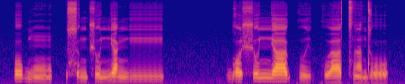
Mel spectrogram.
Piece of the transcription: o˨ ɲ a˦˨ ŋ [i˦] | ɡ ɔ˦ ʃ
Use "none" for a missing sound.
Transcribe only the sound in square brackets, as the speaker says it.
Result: iː˦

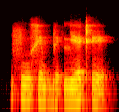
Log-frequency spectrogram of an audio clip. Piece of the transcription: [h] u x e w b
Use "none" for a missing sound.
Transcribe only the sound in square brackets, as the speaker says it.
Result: f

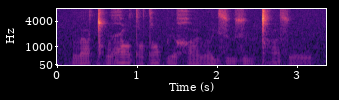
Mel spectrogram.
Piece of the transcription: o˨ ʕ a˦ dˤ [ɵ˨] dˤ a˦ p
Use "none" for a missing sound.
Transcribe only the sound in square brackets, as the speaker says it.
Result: ɵ˨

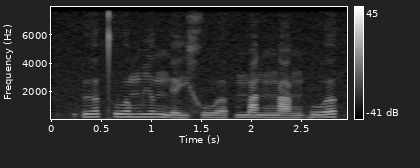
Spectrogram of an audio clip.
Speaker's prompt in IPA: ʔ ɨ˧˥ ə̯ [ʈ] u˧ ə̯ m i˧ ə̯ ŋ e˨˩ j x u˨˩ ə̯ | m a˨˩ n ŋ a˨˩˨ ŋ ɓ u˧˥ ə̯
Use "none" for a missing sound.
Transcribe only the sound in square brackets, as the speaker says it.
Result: t̪ʰ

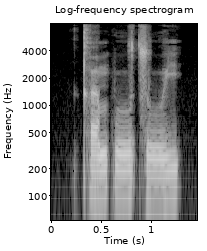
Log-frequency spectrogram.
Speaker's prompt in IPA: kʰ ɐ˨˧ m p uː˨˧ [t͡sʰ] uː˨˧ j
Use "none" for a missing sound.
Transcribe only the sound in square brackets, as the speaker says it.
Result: t͡s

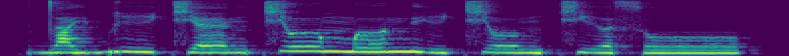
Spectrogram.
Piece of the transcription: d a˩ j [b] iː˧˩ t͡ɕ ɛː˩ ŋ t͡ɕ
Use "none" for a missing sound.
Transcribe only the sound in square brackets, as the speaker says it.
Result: b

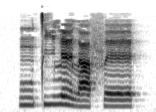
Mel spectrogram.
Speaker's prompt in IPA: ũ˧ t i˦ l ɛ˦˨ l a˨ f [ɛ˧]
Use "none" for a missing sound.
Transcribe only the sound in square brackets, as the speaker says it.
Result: ɛ˧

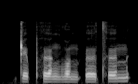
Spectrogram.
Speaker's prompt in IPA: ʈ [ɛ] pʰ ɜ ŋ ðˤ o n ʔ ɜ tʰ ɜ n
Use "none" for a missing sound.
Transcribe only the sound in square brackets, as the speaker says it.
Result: ɛ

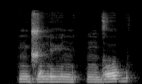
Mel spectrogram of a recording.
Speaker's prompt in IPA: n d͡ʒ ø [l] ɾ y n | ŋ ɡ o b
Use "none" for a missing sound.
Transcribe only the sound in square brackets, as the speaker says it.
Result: n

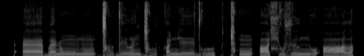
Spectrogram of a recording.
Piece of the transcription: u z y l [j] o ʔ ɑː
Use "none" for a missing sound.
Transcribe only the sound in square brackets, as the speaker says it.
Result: ɲ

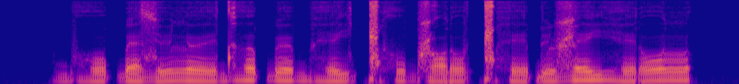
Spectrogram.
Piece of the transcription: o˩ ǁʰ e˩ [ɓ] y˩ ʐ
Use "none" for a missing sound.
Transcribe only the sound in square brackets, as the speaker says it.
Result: ɓ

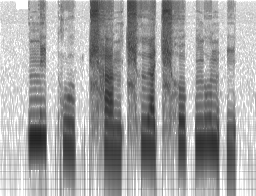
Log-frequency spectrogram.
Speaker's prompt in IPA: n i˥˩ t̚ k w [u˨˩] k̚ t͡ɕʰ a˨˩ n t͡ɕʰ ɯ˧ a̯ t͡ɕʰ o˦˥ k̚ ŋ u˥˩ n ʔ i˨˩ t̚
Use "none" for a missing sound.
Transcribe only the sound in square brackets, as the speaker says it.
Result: u˨˩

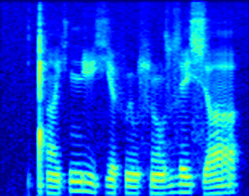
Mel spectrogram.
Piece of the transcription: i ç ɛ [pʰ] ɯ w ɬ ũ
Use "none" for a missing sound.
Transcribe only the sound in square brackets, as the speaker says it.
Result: f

